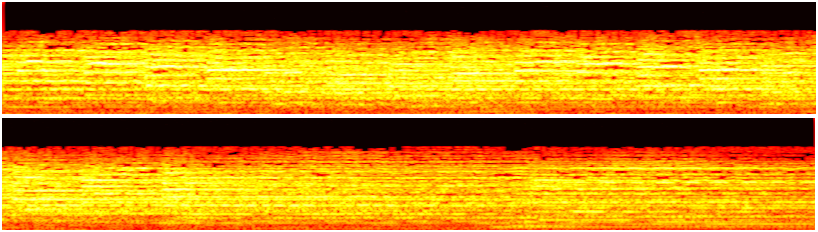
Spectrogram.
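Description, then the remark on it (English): A large bell, a new Liberty Bell at its dedication, rings loudly and continuously, its rich, layered overtones swelling and overlapping into a sustained metallic wash with no voices present. “ladies and gentlemen, to carry on with our dedication of our new Liberty Bell,”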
